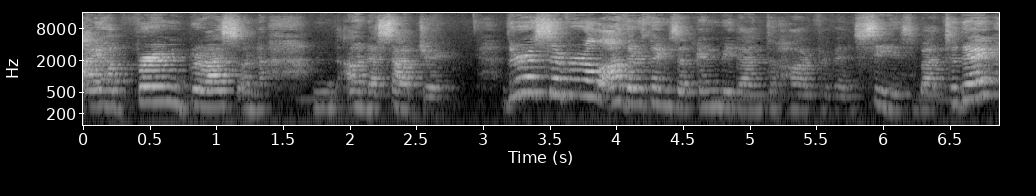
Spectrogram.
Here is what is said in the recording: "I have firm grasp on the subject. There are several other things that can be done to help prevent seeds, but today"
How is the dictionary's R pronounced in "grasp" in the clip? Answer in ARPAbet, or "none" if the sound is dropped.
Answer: L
